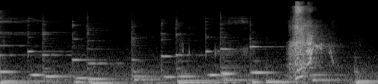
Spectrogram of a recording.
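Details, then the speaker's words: Small dog's single brief, sharp, adorable tiny sneeze near the end, over steady background music. "Number two, adorable tiny sneeze."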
